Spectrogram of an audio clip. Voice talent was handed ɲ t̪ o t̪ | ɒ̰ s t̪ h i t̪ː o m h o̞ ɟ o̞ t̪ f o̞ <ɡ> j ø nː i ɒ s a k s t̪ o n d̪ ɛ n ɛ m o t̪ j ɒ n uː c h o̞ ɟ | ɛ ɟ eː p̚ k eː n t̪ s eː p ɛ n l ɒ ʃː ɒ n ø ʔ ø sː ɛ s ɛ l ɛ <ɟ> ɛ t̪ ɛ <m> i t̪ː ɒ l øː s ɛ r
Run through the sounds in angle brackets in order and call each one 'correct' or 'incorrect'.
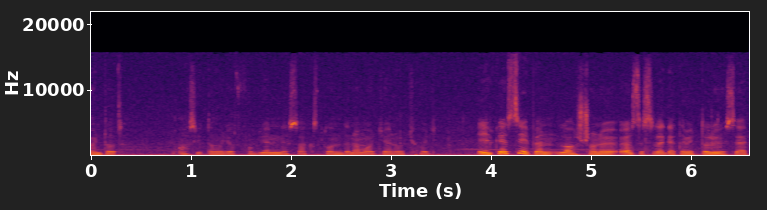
correct, incorrect: ɡ, correct

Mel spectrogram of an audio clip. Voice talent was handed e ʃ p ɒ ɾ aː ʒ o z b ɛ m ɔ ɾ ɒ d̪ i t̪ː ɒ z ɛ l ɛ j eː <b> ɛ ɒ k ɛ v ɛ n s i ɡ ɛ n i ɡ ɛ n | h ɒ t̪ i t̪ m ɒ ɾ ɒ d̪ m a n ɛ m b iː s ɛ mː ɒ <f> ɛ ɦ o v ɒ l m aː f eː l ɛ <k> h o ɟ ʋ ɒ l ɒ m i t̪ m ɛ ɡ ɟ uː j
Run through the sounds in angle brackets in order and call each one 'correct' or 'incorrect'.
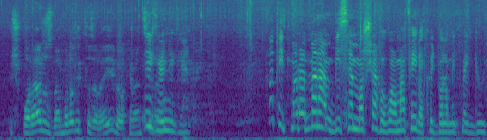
correct, incorrect: ʃ, correct

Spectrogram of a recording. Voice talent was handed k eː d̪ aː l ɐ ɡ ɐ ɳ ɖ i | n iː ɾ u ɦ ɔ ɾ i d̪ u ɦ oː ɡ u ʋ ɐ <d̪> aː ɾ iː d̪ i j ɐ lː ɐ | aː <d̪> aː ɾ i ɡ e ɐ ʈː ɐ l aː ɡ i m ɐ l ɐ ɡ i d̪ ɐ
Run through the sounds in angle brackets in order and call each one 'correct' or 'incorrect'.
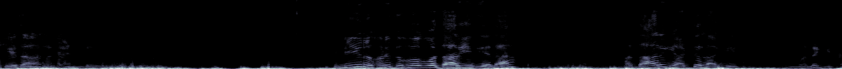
correct, correct

